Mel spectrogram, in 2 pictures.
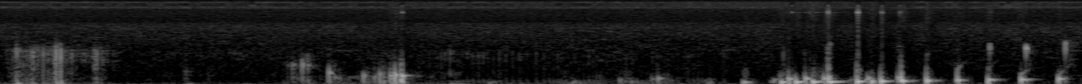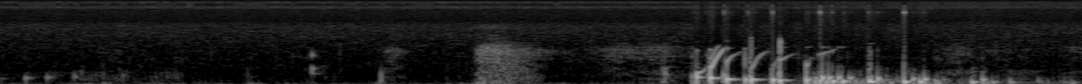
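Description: Long, deep gurgling rumbles with bubbling runs and quiet gaps: ordinary stomach rumbling from an empty stomach.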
